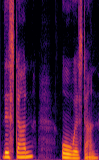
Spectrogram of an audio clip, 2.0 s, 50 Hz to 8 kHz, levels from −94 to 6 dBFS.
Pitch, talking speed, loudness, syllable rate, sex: 200 Hz, 150 wpm, -17 LUFS, 3.7 syllables/s, female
